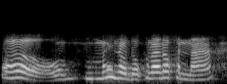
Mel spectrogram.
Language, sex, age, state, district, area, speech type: Bodo, female, 45-60, Assam, Kokrajhar, urban, conversation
